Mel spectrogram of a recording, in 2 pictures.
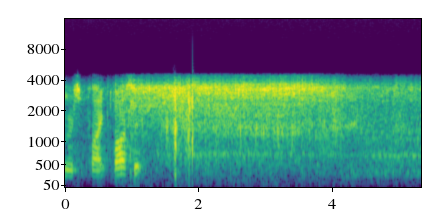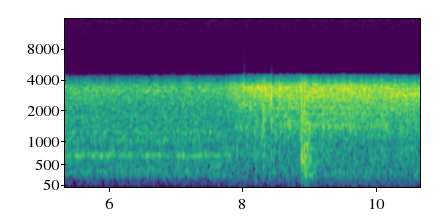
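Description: Water runs from a tap and splashes into a metal sink.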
